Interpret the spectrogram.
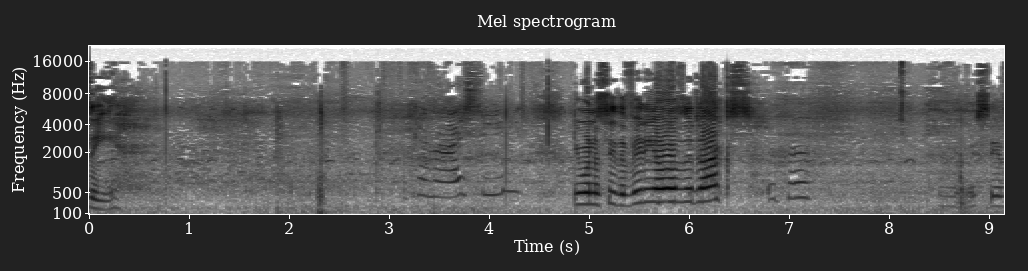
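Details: Nasal, wavering goose honks in short bursts, loudest as a cluster of repeated calls midway, from a large flock fed by visitors at an aquatic center in Hereford, Texas; people talk in the background.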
